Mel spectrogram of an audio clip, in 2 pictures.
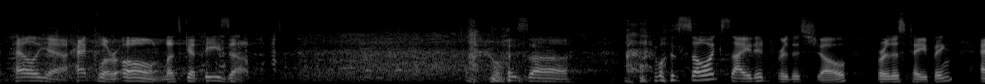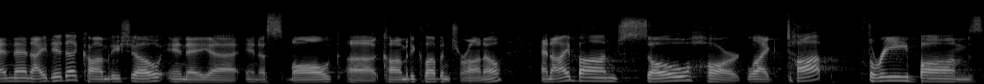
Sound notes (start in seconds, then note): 5.6 chuckling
